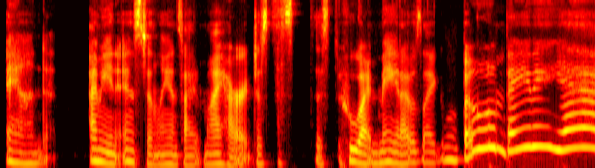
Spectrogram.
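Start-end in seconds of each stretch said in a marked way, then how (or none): 4.4-6.0 much higher, louder triumphant whoop; excited cheer. Real, not acted. Mom cheers inside at daughter's news, high, loud whoop. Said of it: "all excited for her".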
